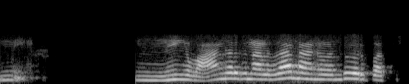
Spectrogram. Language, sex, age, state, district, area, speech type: Tamil, female, 30-45, Tamil Nadu, Salem, rural, conversation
